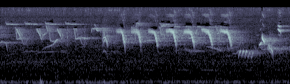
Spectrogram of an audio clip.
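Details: Common nightingale at Alners Gorse in Dorset: about nine loud, sharply down-slurred notes repeated rapidly and evenly, ending in a brief buzzy rattle and a final high chirp.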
